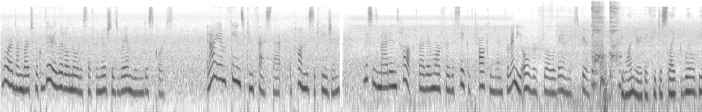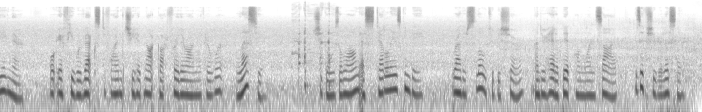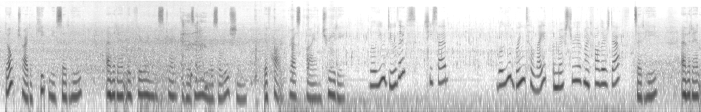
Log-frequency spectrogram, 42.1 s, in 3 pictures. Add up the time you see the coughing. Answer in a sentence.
The coughing can be heard for 4 seconds in total.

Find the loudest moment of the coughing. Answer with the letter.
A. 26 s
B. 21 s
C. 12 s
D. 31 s
C.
